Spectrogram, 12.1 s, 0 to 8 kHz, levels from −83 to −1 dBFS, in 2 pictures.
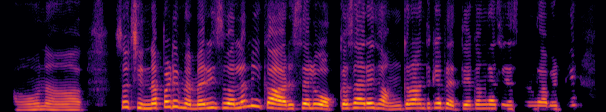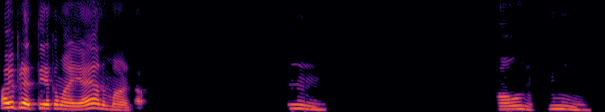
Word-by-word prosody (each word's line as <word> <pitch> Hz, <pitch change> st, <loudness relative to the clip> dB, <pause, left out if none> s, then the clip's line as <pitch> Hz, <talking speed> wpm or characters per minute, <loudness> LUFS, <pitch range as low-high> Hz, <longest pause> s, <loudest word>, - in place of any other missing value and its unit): అవునా! 200 Hz, +3 st, -8 dB, 0.7 s
సో, 380 Hz, -, -3 dB
చిన్నప్పటి 320 Hz, +7 st, +3 dB
మెమోరీస్ 300 Hz, +4 st, +1 dB
వల్ల 315 Hz, +4 st, +4 dB
మీకా 385 Hz, -7 st, +3 dB
అరిసెలు 295 Hz, +3 st, +3 dB
ఒక్కసారే 325 Hz, +5 st, +3 dB
సంక్రాంతికే 305 Hz, +7 st, -1 dB
ప్రత్యేకంగా 280 Hz, +1 st, -1 dB
చేస్తాం 255 Hz, -1 st, -10 dB
గాబట్టి, 245 Hz, -, -6 dB, 0.4 s
అవి 345 Hz, +2 st, +5 dB
ప్రత్యేకమయ్యాయి 285 Hz, -3 st, +1 dB
అన్నమాట. 200 Hz, -, -8 dB, 1.6 s
హ్మ్. 265 Hz, -7 st, -9 dB, 1.8 s
అవును. 235 Hz, -2 st, -8 dB, 0.2 s
హ్మ్. 220 Hz, -9 st, -10 dB
280 Hz, 90 wpm, -23 LUFS, 240-310 Hz, 1.8 s, అవి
